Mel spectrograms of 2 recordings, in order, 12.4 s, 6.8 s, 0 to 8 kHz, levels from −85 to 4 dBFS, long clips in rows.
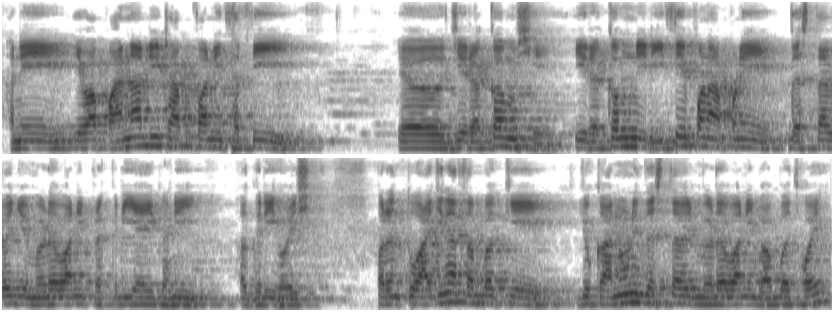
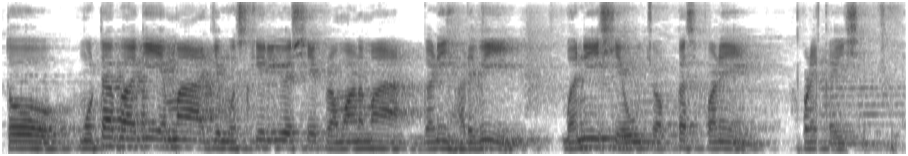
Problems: none marked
